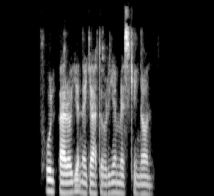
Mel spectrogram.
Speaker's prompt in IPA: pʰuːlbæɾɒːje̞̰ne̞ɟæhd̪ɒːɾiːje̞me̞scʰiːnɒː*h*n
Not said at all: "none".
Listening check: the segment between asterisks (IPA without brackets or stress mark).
none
